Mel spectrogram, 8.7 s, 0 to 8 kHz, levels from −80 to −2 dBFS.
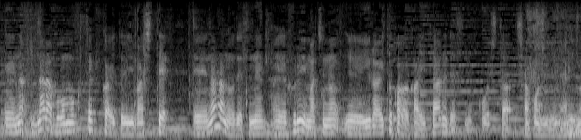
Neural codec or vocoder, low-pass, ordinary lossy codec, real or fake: none; none; none; real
